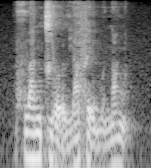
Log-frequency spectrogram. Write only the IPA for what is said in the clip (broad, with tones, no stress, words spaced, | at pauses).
xwa˥nt͡ɕjo̰˨˩ʊ̯ ljä˥fḛ˨˩ɪ̯mo˦ʊ̯ n̪ɑ˥˩ŋ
